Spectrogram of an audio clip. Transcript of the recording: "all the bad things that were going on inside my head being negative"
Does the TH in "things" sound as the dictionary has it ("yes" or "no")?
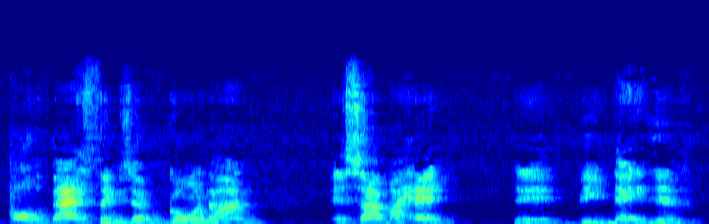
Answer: yes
